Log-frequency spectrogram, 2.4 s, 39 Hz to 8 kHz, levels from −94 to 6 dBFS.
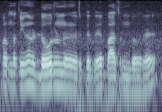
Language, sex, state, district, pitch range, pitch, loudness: Tamil, male, Tamil Nadu, Namakkal, 105-130 Hz, 125 Hz, -16 LUFS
